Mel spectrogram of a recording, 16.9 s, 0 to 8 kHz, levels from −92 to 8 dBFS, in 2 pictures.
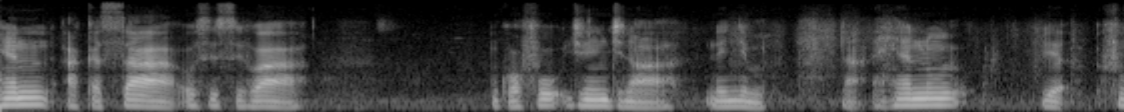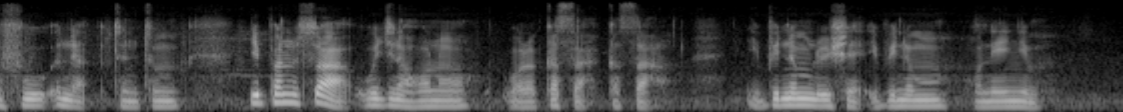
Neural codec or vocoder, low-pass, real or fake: none; 7.2 kHz; real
